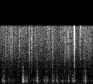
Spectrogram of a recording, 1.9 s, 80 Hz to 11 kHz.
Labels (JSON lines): {"label": "biophony, sea urchins (Echinidae)", "recorder": "SoundTrap 600 or HydroMoth"}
